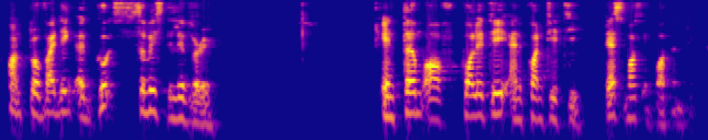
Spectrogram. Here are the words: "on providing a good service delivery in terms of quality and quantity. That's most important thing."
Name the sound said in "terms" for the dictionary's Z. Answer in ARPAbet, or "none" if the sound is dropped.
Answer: none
